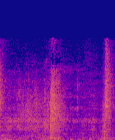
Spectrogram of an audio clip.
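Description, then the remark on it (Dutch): A steady, fairly loud rumble of a train to Paris running on rails, with two brighter clacks about half a second apart riding over the continuous noise. “Dit is toch de trein naar Parijs, hè?”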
